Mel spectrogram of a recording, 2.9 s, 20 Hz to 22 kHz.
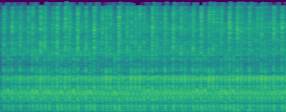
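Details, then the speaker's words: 1954 Atco Midget lawnmower, tiny Villiers two-stroke (83–86 cc), unstarted just over 10 years, no carburettor work, bit smoky; even popping tickover about three beats a second, steady; normal two-stroke idle. "little tiny 83 86 cc videos engine no carburette work required"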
